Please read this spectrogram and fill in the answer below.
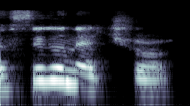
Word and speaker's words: signature: signature. signature. 여긴 얘는 비음 앞에 얘가 있지만 비음이 단어 끝에 있는 건 아니잖아요. 그러니까 얘는 그 어떻다 이때는 발음이 된다. signature. signature. 그 발음이 되죠.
